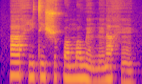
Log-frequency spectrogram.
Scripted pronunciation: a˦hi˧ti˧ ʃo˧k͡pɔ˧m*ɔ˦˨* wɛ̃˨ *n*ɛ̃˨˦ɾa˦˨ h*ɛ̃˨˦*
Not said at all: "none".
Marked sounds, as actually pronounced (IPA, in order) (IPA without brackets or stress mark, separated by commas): ɔ˧, n, ɛ̃˨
